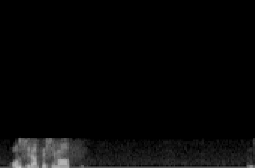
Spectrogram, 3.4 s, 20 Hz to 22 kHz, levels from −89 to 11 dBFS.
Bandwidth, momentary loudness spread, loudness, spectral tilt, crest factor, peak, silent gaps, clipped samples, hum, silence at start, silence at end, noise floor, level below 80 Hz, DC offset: 4 kHz; 16 LU; -22 LUFS; -11 dB/octave; 24 dB; -2 dBFS; none; under 0.1%; none; 0.15 s; 0 s; -70 dBFS; -34 dBFS; 0.8%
